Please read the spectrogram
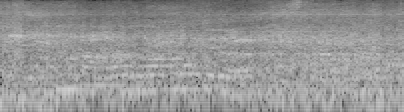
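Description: A man's voice over a public-address loudspeaker, over a steady din of crowd noise in a large hall.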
